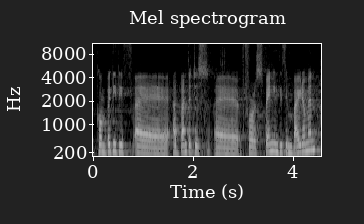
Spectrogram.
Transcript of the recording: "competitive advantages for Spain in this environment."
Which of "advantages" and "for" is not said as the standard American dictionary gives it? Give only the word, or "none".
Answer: advantages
